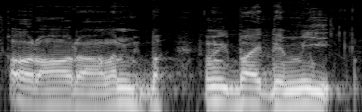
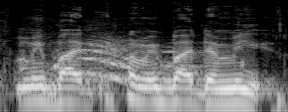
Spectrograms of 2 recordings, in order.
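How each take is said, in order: First: Talking with mouth full; chewing while talking. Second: Chewing between words; talking around food; mouth full. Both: Real, not acted. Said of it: "listening to us chew".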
